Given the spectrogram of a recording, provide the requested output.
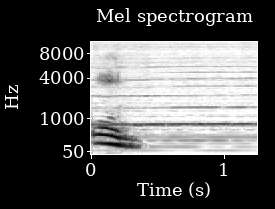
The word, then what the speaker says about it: ओम: ओम तीन शब्दों से मिलकर बना है। अ, उ और म। इसकी वाइबेशंस आपके अगर आप चट करोगे आपके स्टमक में आएगी, चेस्ट पे आएगी और फोरहेड पे आएगी। अ का उच्चारण हमेशा स्टमक में आएगा। उ का उच्चारण चेस्ट पे आएगा और म का उच्चारण माथे पे यानी कि थर्ड आई पे आता।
